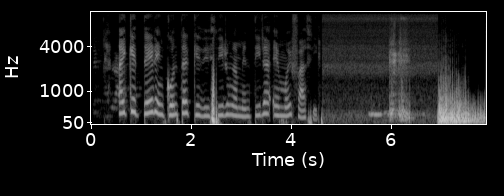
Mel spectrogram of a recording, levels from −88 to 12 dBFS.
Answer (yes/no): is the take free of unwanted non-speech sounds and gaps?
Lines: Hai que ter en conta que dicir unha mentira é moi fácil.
no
